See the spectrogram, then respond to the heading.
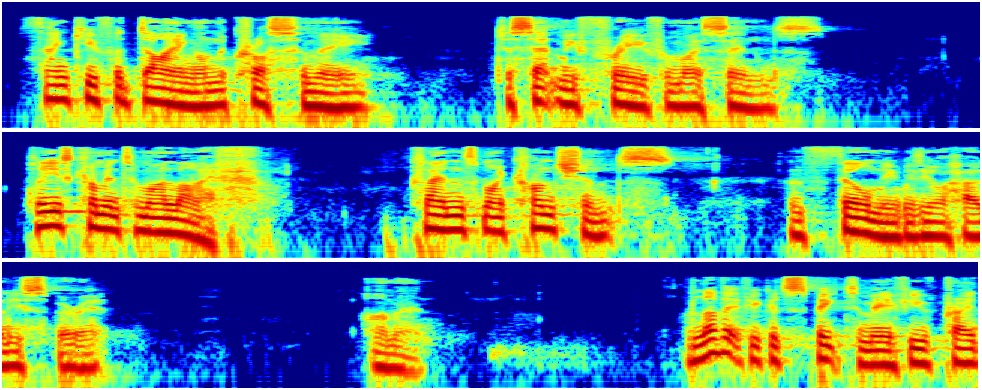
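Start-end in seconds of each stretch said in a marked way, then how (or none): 0.2-15.9 read aloud quite slowly and deliberately. Leading listeners through a prayer to say along in their minds, reading slowly. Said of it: "I'll read it quite slowly".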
